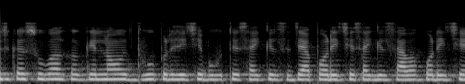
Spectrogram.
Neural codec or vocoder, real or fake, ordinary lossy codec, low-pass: none; real; none; 7.2 kHz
